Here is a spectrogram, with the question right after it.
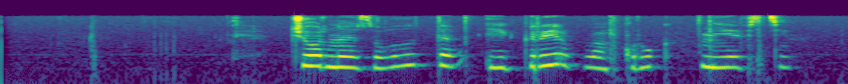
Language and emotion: Russian, sad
